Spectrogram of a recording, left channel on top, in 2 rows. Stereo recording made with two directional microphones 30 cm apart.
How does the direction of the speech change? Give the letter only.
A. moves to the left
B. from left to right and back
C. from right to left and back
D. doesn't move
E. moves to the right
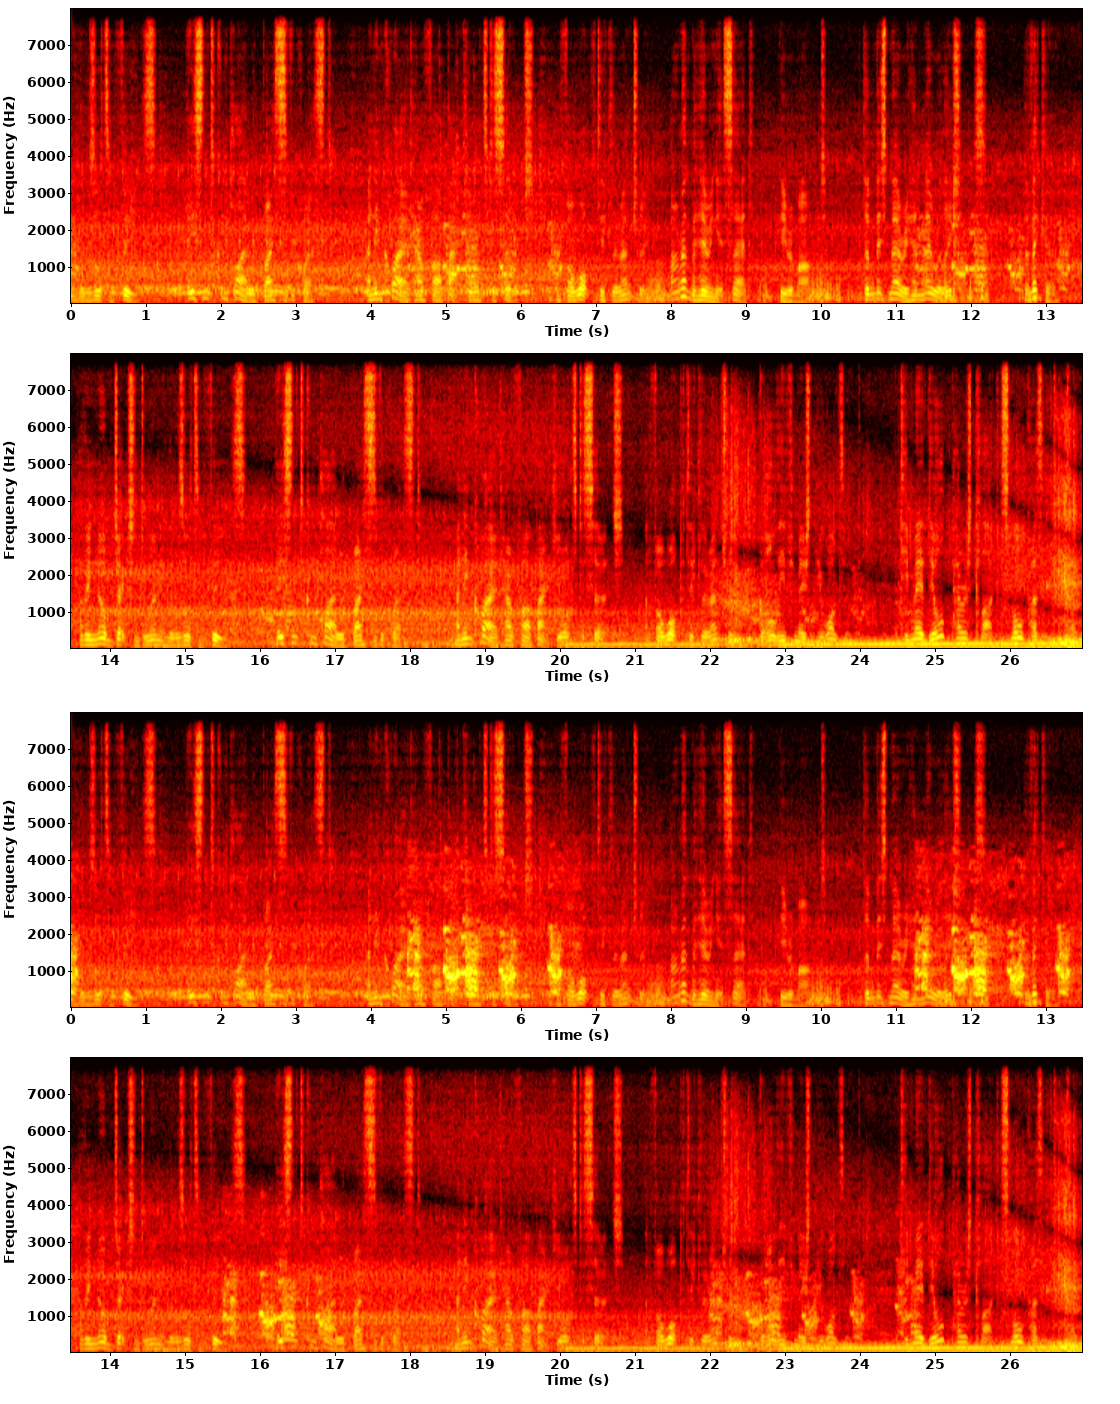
D.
